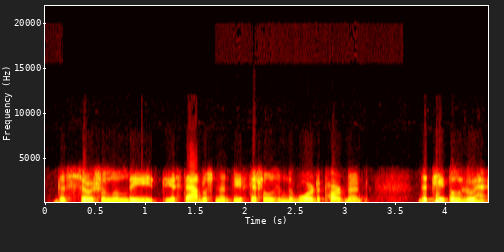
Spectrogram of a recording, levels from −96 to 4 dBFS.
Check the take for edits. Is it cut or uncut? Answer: uncut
